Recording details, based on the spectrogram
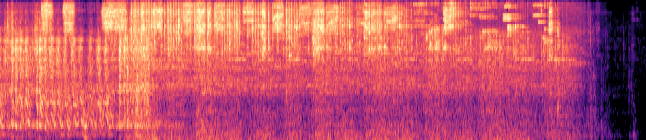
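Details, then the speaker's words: Jaguar XJC (XJ Coupe) after a rebuilt cylinder head install, plugs slightly oil-fouled, starting fluid sprayed into the carb throats: cranks, catches, runs unevenly, then dies; owner suspects fuel is not reaching the carbs. "either we're not getting fuel up to the carbs uh or something else is going on so I'm going to investigate that"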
